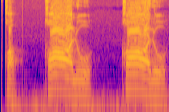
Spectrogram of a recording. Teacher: I just raise the back of my tongue, or the deepest part of the tongue, like qa, qalu, qalu. You see, it's a heavy letter without circling the lips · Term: letter qaf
